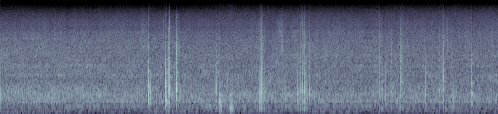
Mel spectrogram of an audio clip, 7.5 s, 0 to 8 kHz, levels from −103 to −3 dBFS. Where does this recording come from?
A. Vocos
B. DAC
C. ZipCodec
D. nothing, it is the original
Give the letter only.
C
